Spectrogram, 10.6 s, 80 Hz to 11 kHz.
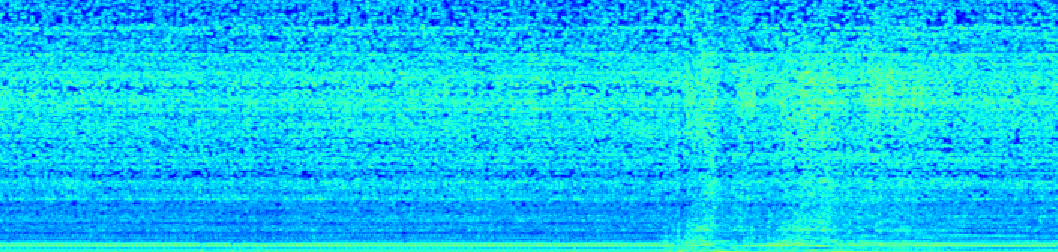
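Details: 1980 Yamaha XJ650 four-cylinder on pod filters. Fast, steady idle, then a blip, and the idle hangs high before settling. High idle; owner suspects too much or too little air, and it runs better with more restriction.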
